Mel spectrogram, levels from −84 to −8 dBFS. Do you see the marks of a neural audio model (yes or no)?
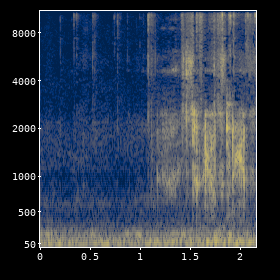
no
